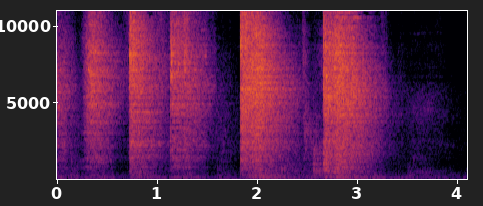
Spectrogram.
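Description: Steel longsword blades clashing in a quick exchange: about five sharp metallic strikes in under three seconds, each ringing briefly.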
